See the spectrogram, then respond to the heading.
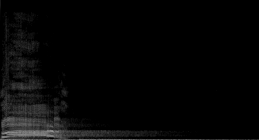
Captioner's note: soldier screams in terror; screams again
